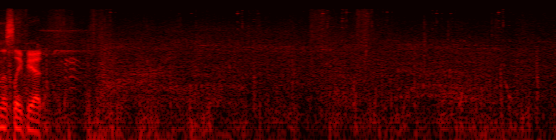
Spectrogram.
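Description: Armored footsteps rustle quickly through tall grass.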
